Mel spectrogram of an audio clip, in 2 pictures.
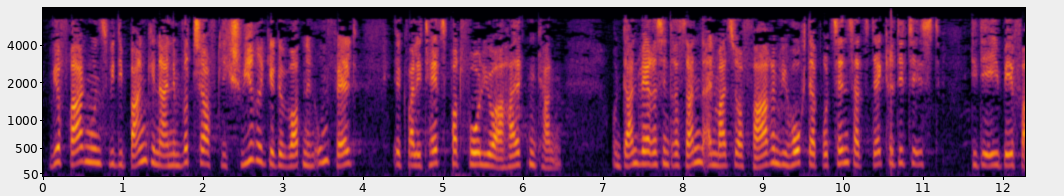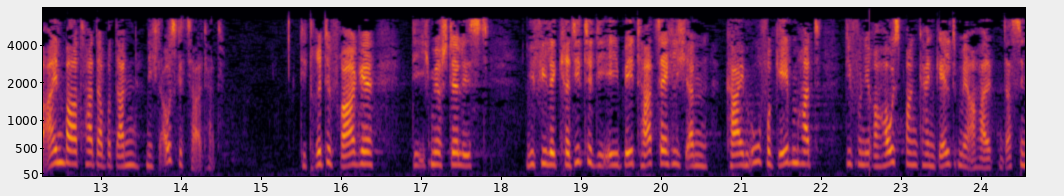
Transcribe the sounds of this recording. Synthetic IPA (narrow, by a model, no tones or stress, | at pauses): viːɐfʁ̥aːɡŋ̩ʊnsv̥iːdiːbaŋkɪnʔaɪnəmvɪɐtʃaftlɪçʃv̥iːʁɪɡɐɡəvɔɐdənənʔʊmfɛlt | ʔiːɐkv̥alitʰɛːt͡spʰɔɐtfoːljoɛɐɦaltn̩kʰan | ʔʊnt̚d̥anvɛːʁəɛsɪntəʁɛsantʔa̰ɪnmaːlt͡suɛɐfaːʁ̞ənviːɦoːxd̥eːɐpʁ̥ot͡sɛntz̥at͡sd̥eːɐkʁ̥edɪtʰəɪst | d̥iːdiːeiːbeːfɛɐʔa̰ɪnbaːɐthatʔaːbɐdanːɪçtʔa̰ʊsɡ̥ət͡sa̰ːltha̰t | d̥iːdʁɪtəfʁ̥aːɡə | d̥iːɪçmiːɐʃtɛləɪst | viːfiːləkʁ̥edɪtʰədiːʔeːiːbeːtʰaːtz̥ɛçlɪçan | kʰaːɛmʔuːfɛɐɡeːbm̩ɦat | d̥iːfɔniːʁɐɦaʊsb̥aŋkkʰːaɪnɡɛltmeːɐʔɛɐɦaltn̩d̥asz̥ɪn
